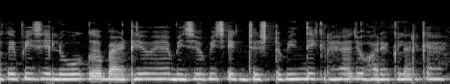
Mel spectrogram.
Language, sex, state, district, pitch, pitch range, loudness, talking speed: Hindi, female, Chhattisgarh, Raipur, 245 Hz, 235-245 Hz, -14 LUFS, 240 wpm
